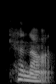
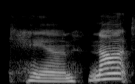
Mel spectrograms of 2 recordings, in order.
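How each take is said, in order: First: The two syllables are blended quickly together. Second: The two syllables are said slowly and apart.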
